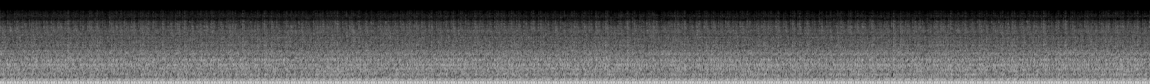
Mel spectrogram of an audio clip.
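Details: Toro zero-turn mower: steady low even thrum, about three and a half pulses a second, no knocks or misses; engine idles cleanly.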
